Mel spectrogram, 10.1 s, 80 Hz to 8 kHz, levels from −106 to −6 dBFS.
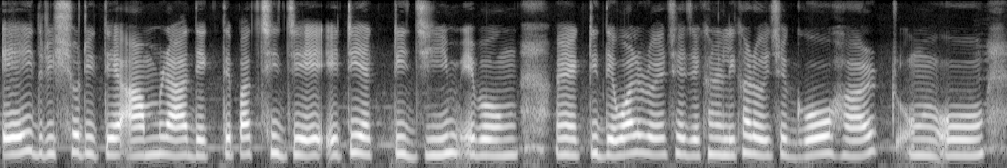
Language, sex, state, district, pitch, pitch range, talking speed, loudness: Bengali, female, West Bengal, Malda, 255 Hz, 245-270 Hz, 100 wpm, -16 LUFS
